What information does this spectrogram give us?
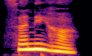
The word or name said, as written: ಸ್ನೇಹ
